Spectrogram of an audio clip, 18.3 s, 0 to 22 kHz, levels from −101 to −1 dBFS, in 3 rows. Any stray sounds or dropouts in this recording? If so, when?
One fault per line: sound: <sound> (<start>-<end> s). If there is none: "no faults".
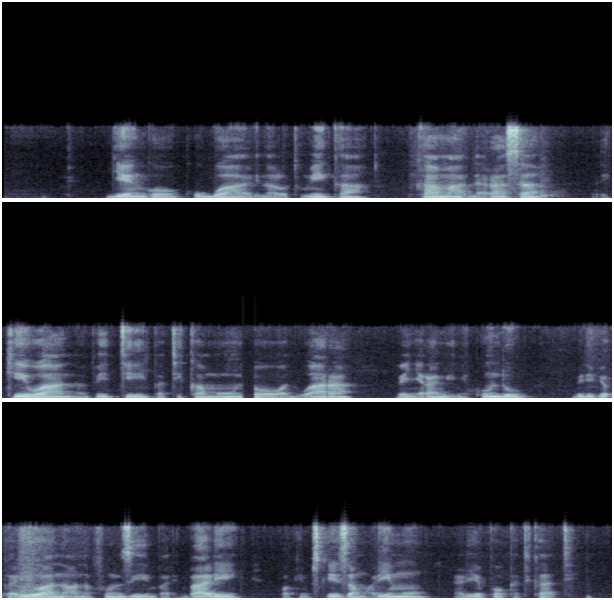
sound: dropout (8.5-8.6 s)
